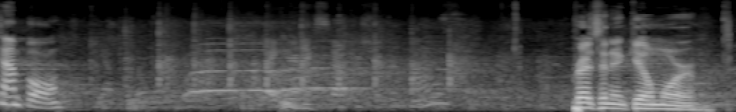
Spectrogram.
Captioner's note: audience applauding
